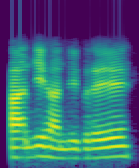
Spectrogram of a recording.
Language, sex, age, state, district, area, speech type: Punjabi, male, 18-30, Punjab, Bathinda, rural, conversation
